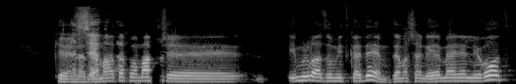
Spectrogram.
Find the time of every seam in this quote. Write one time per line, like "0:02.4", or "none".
0:01.6
0:03.1
0:03.9
0:04.2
